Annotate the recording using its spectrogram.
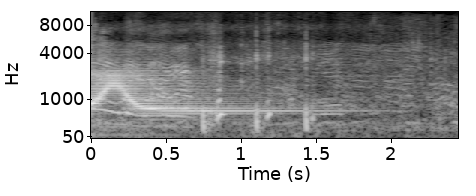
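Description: Cartoon-style comic sound effect: a tone swoops up and back down, then holds steady for about a second and a half with a few short clicks on it.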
